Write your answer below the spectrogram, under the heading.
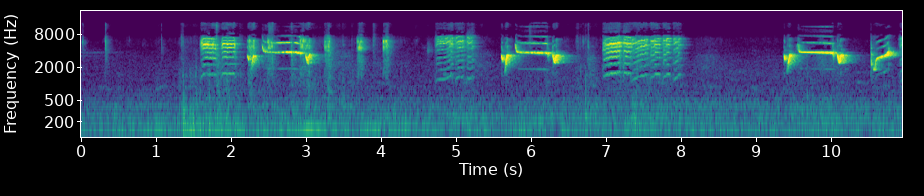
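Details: Fighting bar-winged prinia, excited and singing hard: a dense run of buzzy rattling bursts and looping whistled notes, phrases tumbling closely together with short breaks, finishing with two strong whistled-buzzy phrases.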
